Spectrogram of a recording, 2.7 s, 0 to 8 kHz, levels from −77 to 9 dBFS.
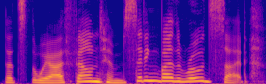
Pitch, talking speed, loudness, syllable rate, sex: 255 Hz, 225 wpm, -14 LUFS, 5.6 syllables/s, female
